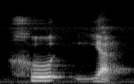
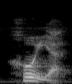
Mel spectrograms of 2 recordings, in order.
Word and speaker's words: goeie: And now the word is pronounced with a Y sound right here, a Y sound. So, goeie, goeie.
